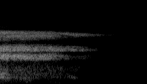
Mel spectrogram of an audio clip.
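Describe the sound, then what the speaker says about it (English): A single deep exhale through the nose during a gentle yoga breathing exercise, soft and close, trailing off after about a second into silence. "And exhale through the nose."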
